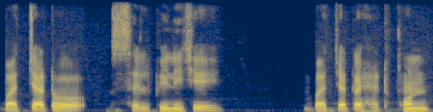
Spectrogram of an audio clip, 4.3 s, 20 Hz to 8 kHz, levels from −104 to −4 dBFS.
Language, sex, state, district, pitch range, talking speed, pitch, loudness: Bengali, male, West Bengal, Malda, 135-155 Hz, 95 wpm, 145 Hz, -20 LUFS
